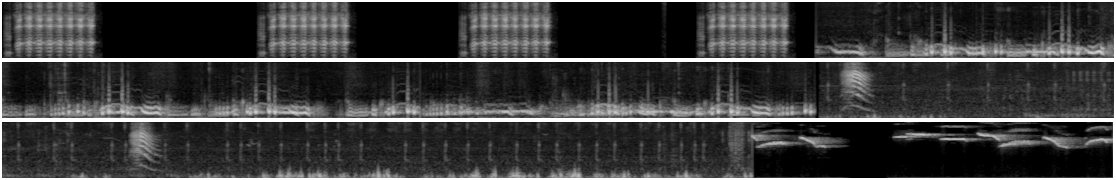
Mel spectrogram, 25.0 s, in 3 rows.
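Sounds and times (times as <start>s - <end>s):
sheep bleating: 0.0s - 0.8s, 1.9s - 2.7s, 3.4s - 4.2s, 5.2s - 6.0s
pigeons cooing: 6.1s - 14.9s.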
